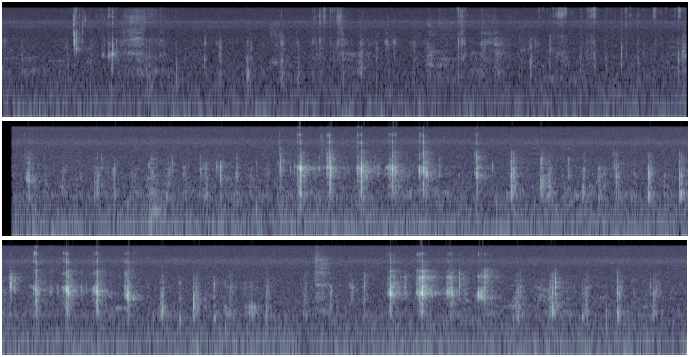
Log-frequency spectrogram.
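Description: Close-miked mukbang eating: soft, faint chewing, then after a cut a run of crisp, louder bites and crunchy chewing of fried samosas and raw green chillies, coming in clusters with the loudest crunches near the end.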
